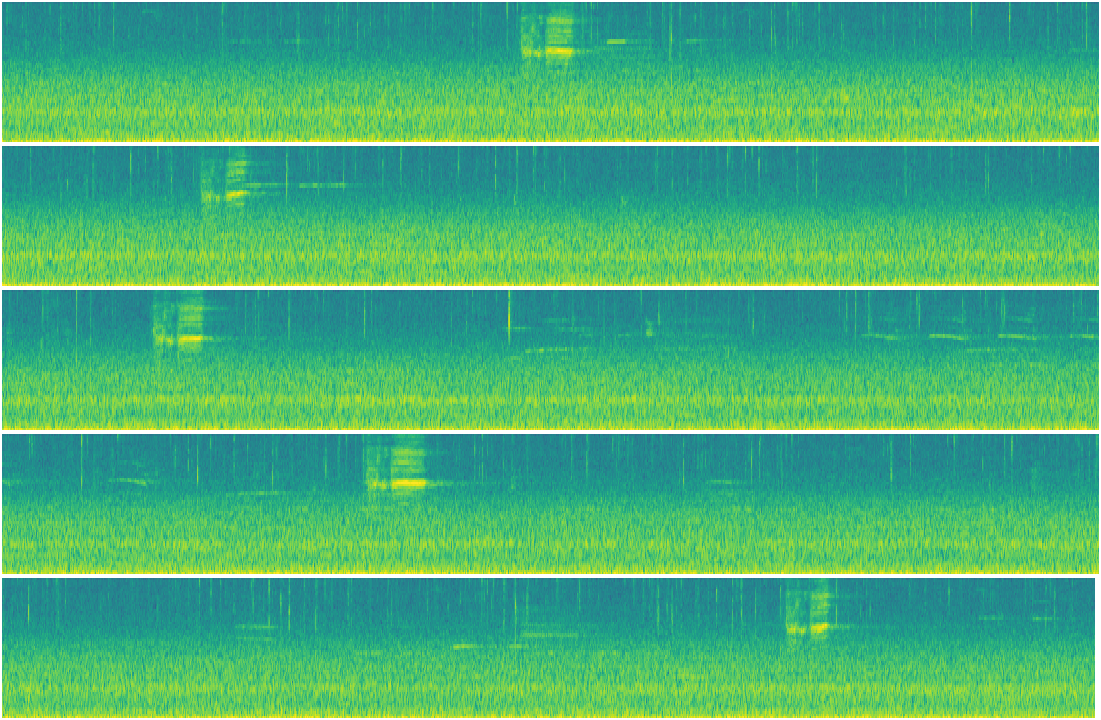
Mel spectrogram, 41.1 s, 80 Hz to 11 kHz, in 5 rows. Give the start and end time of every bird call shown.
[3.75, 4.45] Common Grackle (Quiscalus quiscula)
[9.55, 10.25] Common Grackle (Quiscalus quiscula)
[17.45, 18.25] Common Grackle (Quiscalus quiscula)
[20.15, 21.05] Blue Jay (Cyanocitta cristata)
[21.15, 22.25] Red-winged Blackbird (Agelaius phoeniceus)
[22.65, 24.95] Blue Jay (Cyanocitta cristata)
[27.25, 28.25] Common Grackle (Quiscalus quiscula)
[29.75, 30.55] Blue Jay (Cyanocitta cristata)
[34.55, 35.25] Blue Jay (Cyanocitta cristata)
[36.55, 37.45] Red-winged Blackbird (Agelaius phoeniceus)
[38.55, 39.35] Common Grackle (Quiscalus quiscula)

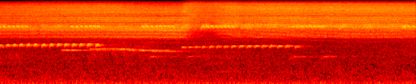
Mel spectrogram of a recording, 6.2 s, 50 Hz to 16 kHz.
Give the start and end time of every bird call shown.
[0.00, 3.95] Thrush-like Wren (Campylorhynchus turdinus)
[0.00, 6.25] White-throated Toucan (Ramphastos tucanus)
[0.75, 2.75] Black-faced Antthrush (Formicarius analis)

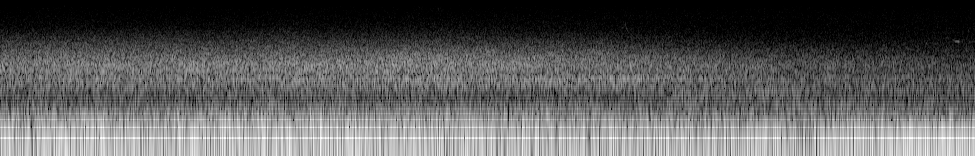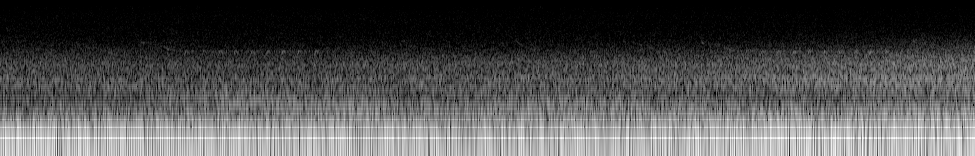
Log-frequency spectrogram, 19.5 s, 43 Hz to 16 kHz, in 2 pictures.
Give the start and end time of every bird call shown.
[10.88, 18.88] Northern Cardinal (Cardinalis cardinalis)

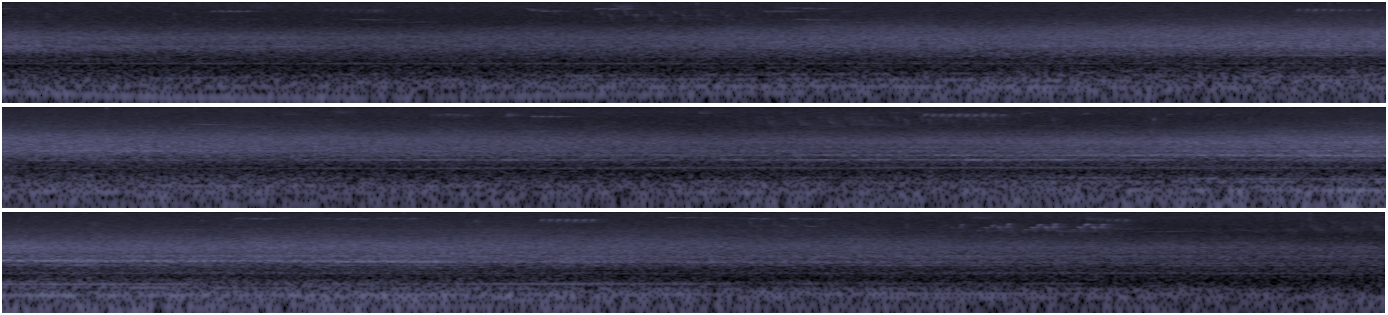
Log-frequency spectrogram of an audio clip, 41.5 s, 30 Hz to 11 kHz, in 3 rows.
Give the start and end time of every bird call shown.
[1.90, 2.70] Black-capped Chickadee (Poecile atricapillus)
[3.30, 4.00] unidentified bird
[5.30, 5.60] unidentified bird
[5.90, 8.80] Black-capped Chickadee (Poecile atricapillus)
[12.80, 14.00] Black-capped Chickadee (Poecile atricapillus)
[15.70, 16.70] Black-capped Chickadee (Poecile atricapillus)
[19.00, 23.50] Black-capped Chickadee (Poecile atricapillus)
[29.40, 34.00] Black-capped Chickadee (Poecile atricapillus)
[34.30, 35.90] Black-capped Chickadee (Poecile atricapillus)
[35.40, 36.00] unidentified bird
[37.40, 38.90] Common Yellowthroat (Geothlypis trichas)
[39.00, 39.70] Black-capped Chickadee (Poecile atricapillus)

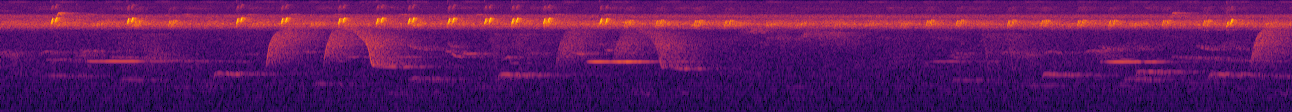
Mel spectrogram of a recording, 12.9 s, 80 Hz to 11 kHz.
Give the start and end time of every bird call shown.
[0.00, 1.21] Bright-rumped Attila (Attila spadiceus)
[0.00, 1.51] Gray Antbird (Cercomacra cinerascens)
[0.00, 2.51] Black-faced Antthrush (Formicarius analis)
[0.00, 12.92] Screaming Piha (Lipaugus vociferans)
[3.71, 6.61] Black-capped Becard (Pachyramphus marginatus)
[5.11, 6.51] Hauxwell's Thrush (Turdus hauxwelli)
[7.61, 8.81] Dusky-capped Greenlet (Pachysylvia hypoxantha)
[8.81, 11.41] Gray Antbird (Cercomacra cinerascens)
[9.11, 10.71] Buff-breasted Wren (Cantorchilus leucotis)
[9.11, 10.81] Bright-rumped Attila (Attila spadiceus)
[10.81, 12.71] Black-capped Becard (Pachyramphus marginatus)
[10.81, 12.92] Black-faced Antthrush (Formicarius analis)

